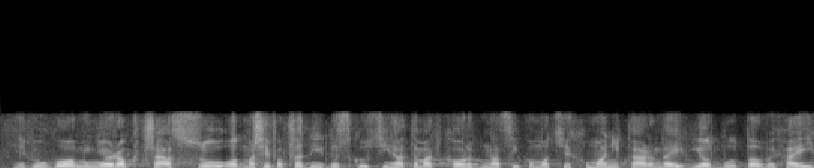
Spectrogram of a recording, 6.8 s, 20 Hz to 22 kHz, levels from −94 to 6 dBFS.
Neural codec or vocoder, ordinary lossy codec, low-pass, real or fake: codec, 24 kHz, 0.9 kbps, WavTokenizer, small release; none; 7.2 kHz; fake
